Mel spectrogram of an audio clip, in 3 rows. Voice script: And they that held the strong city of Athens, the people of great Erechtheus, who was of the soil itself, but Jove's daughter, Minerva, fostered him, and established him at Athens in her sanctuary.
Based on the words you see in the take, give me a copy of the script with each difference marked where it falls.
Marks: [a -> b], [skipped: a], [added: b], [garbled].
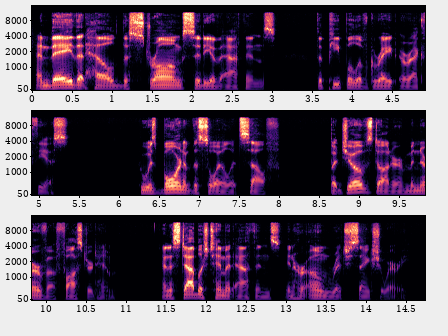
And they that held the strong city of Athens, the people of great Erechtheus, who was [added: born] of the soil itself, but Jove's daughter, Minerva, fostered him, and established him at Athens in her [added: own rich] sanctuary.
